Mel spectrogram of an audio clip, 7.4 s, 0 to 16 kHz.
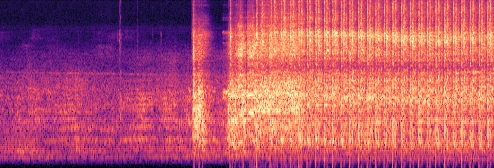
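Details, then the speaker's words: Scag Tiger Cat II zero-turn with Kawasaki FX691V, choke sticking, running on one cylinder: catches after cranking and runs with a lumpy loping beat of about four pulses a second, blowing black smoke; misfire. "right now we're just going to Crank It Up running on this one cylinder and I'll show you what it's doing"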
